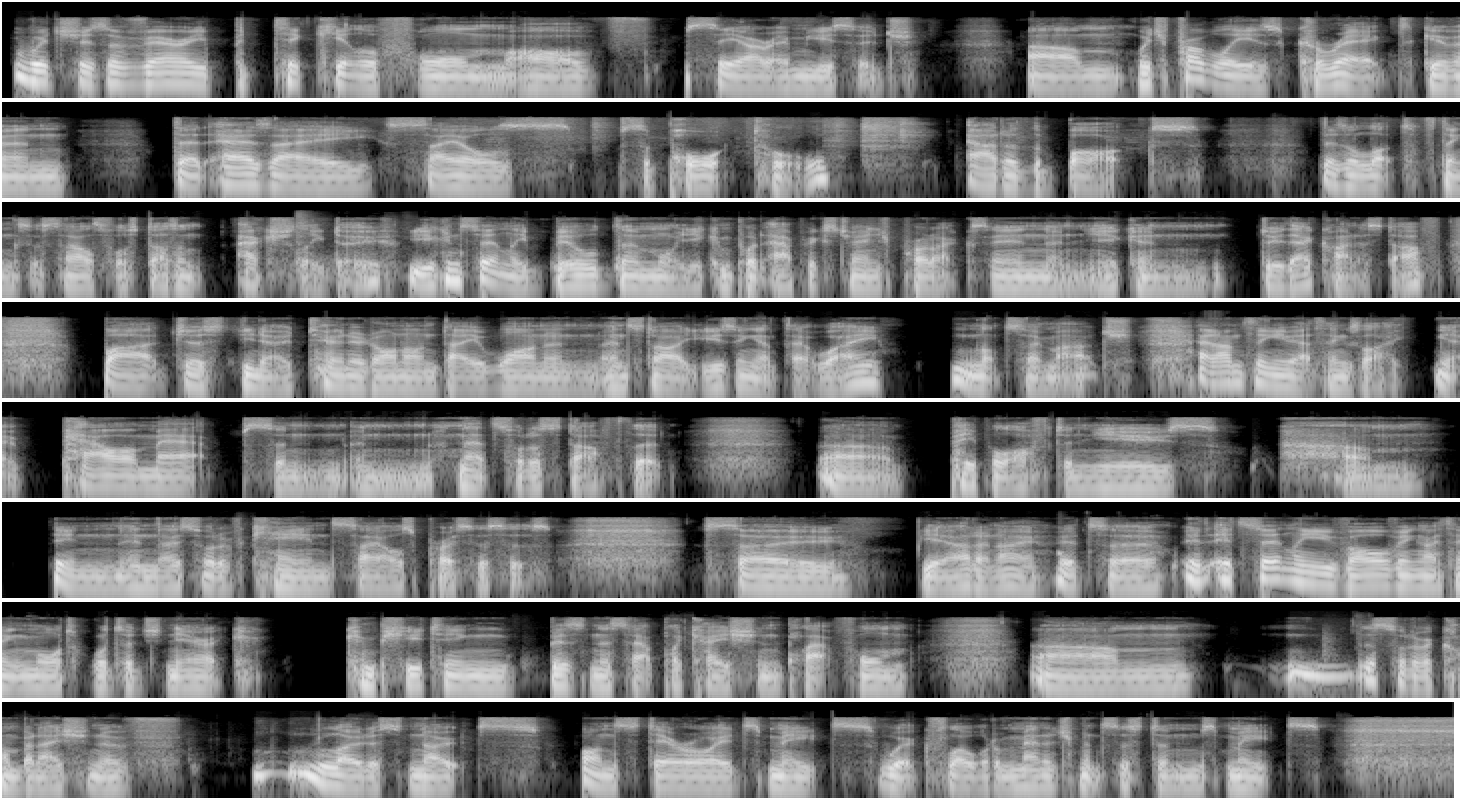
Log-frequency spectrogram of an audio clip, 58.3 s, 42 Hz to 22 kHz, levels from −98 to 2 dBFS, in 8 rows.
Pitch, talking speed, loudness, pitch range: 85 Hz, 150 wpm, -19 LUFS, 85-95 Hz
